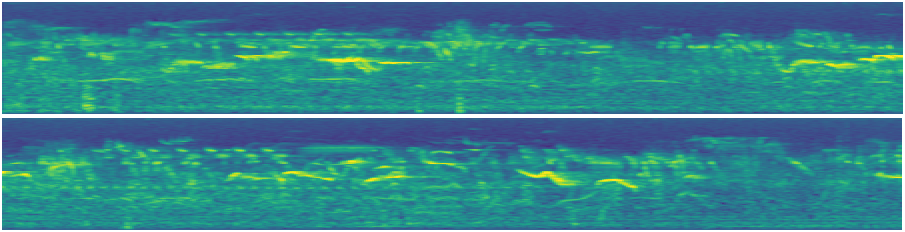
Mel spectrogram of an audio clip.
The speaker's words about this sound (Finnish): On toi mustarastos. Upea ääninen lintu. Se on kyllä kevään hienoimpia laulajia. Ihan varmasti.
